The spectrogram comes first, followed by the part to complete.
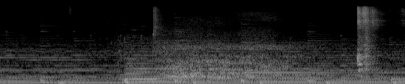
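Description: Background music. Over it a rushing hiss runs through the middle, and near the end comes a sharp metal clank as a steel tray of pork is slid onto the rack of a combi oven.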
